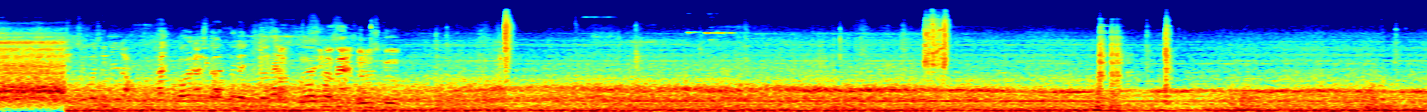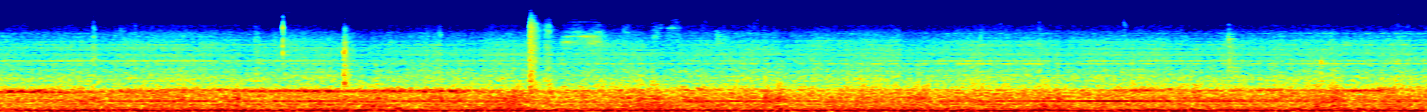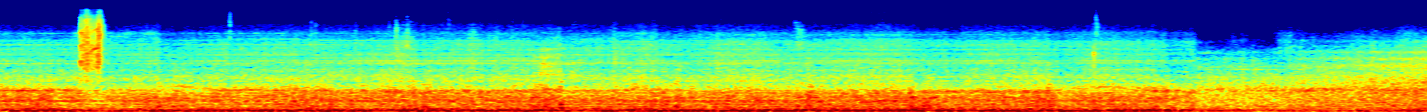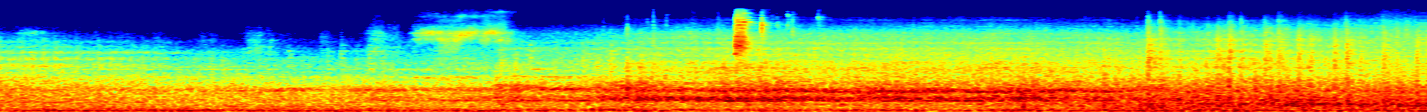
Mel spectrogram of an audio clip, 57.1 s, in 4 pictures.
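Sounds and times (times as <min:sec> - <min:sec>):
train low rumble: 0:00.0 - 0:57.0.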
